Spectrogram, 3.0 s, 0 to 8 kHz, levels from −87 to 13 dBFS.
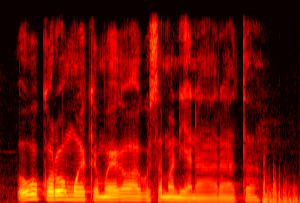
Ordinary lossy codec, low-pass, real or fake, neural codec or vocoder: none; 7.2 kHz; real; none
